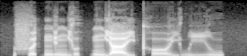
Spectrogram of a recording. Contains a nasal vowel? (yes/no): no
